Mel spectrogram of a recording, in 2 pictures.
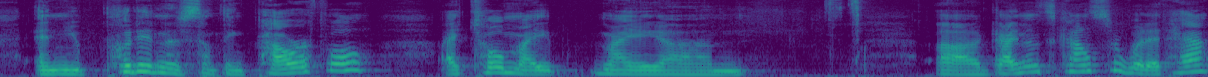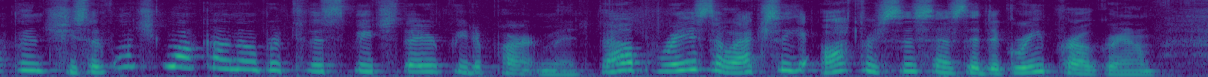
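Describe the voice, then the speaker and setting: Very fast and with vocal fry, a woman with an American accent talks at a fairly high pitch that swings very widely. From US Midwest, Hobart, Indiana. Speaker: former TV fitness host and athlete. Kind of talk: interview conversation. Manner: animated.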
